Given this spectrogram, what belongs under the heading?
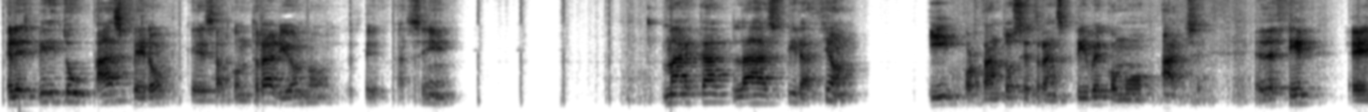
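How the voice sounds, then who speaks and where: A man's voice: medium pitch, a bit bright. Man teaching in an echoey room. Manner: unhurried, frequent tag questions and fillers. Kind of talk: explaining ancient Greek lesson. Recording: echoey room with faint noise.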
